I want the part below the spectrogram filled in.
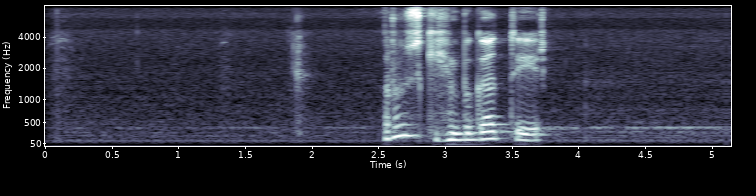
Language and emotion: Russian, sad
